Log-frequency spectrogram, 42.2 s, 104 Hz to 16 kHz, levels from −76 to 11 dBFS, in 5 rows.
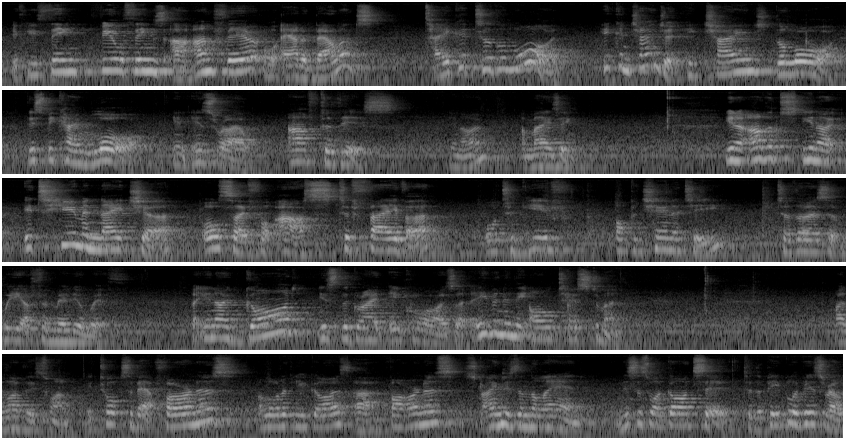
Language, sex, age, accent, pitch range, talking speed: English, female, 50-69, Australian, 215-260 Hz, 145 wpm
